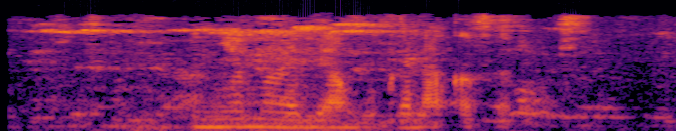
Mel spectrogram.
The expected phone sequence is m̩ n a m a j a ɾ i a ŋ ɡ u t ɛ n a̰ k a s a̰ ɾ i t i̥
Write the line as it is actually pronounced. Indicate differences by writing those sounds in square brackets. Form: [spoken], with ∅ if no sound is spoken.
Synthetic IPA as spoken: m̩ [ɲ] a m a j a [l] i a ŋ ɡ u [k] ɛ n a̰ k a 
